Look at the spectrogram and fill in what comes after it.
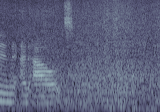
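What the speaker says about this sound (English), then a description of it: "the rhythmic sound of the waves coming in and out" Ocean waves wash in and out with a broad, steady rushing surf. A voice speaks briefly over the start before the water sound carries on alone.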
